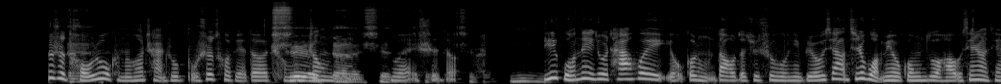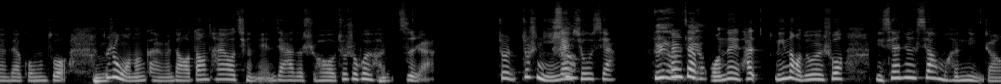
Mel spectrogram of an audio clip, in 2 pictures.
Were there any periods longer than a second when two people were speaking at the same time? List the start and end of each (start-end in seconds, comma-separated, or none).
2.7-4.6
